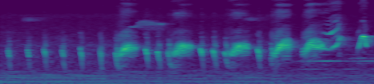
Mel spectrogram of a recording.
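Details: Chinese hwamei in a singing contest: a rapid series of short, sharp repeated notes, about two per second, that builds into louder slurred whistled phrases with rising and falling inflections.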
